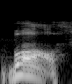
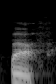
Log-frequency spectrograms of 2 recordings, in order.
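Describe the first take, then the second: First: It is said in a southern English accent. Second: It is said in a northern English accent.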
